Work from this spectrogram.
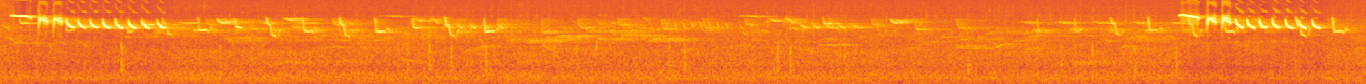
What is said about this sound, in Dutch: Tjit, dit, dit, dit. Ja. Dat is er nog één. Dat zijn pimpelmezen. Deze ook, dichterbij nu.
